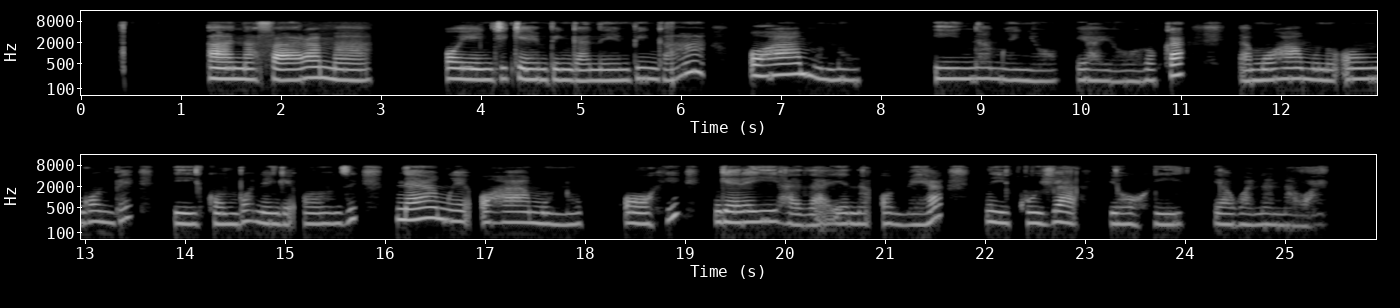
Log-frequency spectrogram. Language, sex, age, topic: Oshiwambo, female, 25-35, agriculture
